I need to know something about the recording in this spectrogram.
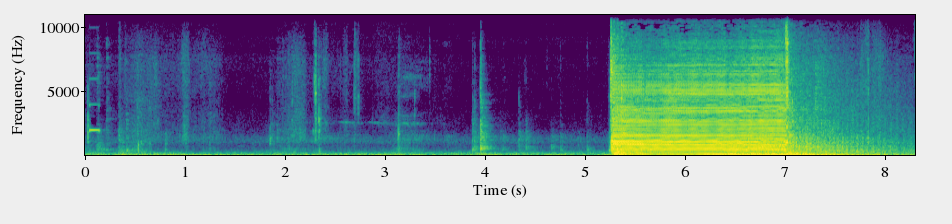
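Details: Outdoor AC condenser: compressor gives a loud, harsh electrical buzz under two seconds, then drops out without starting; capacitor checked acceptable, fan motor fine; 90 A inrush vs RLA 14, LRA 77, so compressor is locked rotor.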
